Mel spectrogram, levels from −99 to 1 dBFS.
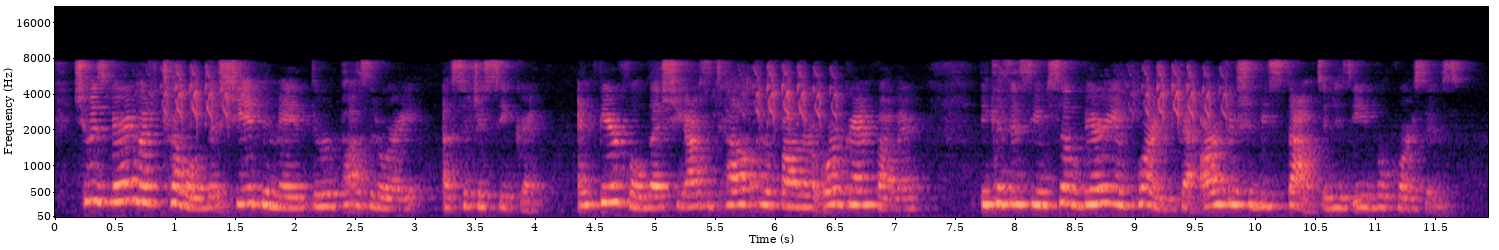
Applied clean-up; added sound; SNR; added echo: none; Chirp, tweet; 18 dB; reverberation time 0.4 s.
